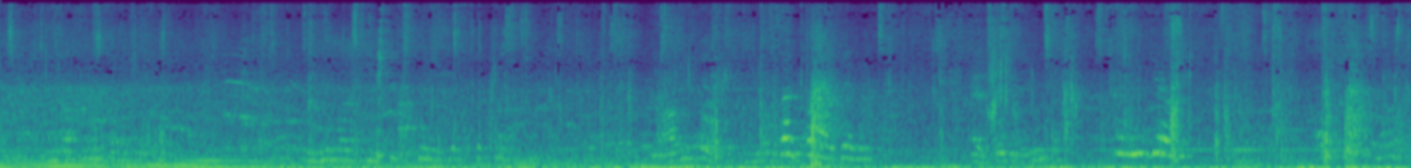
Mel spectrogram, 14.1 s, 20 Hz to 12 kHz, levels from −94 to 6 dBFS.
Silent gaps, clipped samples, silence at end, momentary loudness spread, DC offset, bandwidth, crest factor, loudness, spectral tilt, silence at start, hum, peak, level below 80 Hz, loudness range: none; under 0.1%; 0 s; 8 LU; under 0.1%; 11.5 kHz; 16 dB; -25 LUFS; -5.5 dB/octave; 0 s; none; -4 dBFS; -26 dBFS; 3 LU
